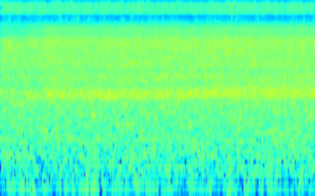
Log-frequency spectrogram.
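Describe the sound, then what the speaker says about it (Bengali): Heavy rain pours onto a rooftop in a dense, continuous hiss that stays even and loud throughout, with no voices. "কি সুন্দর বৃষ্টি হতেছে, এই যে পানিগুলো পড়তেছে ছাদে।"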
